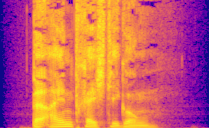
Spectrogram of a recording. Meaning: impairment
- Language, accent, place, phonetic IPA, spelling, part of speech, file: German, Germany, Berlin, [bəˈʔaɪ̯ntʁɛçtɪɡʊŋ], Beeinträchtigung, noun, De-Beeinträchtigung.ogg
